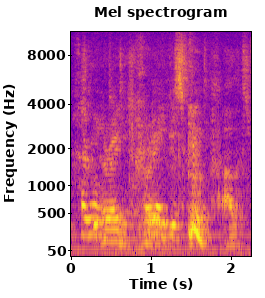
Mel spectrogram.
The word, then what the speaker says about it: Haredi: It's a letter from a solicitor on behalf of someone from a parent at a, how do you pronounce it? Charady? Haredi school.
